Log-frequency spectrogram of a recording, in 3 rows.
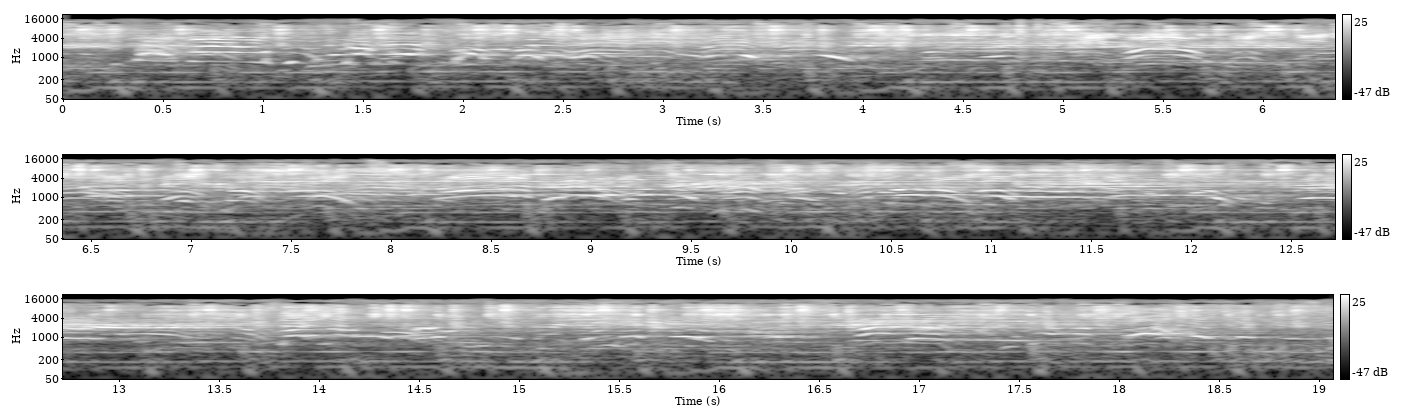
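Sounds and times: children shouting and cheering: 0.0s - 19.0s
music playing: 0.0s - 19.0s.

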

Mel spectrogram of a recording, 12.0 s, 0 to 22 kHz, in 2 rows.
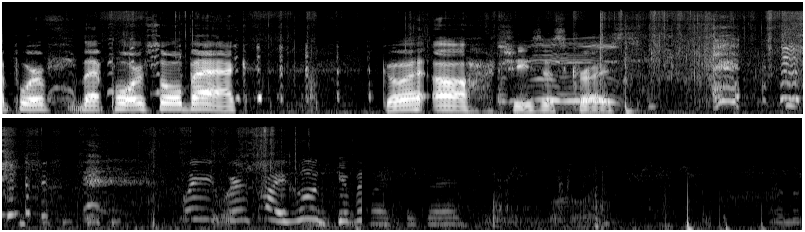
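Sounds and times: voices: 0.0s - 10.6s.

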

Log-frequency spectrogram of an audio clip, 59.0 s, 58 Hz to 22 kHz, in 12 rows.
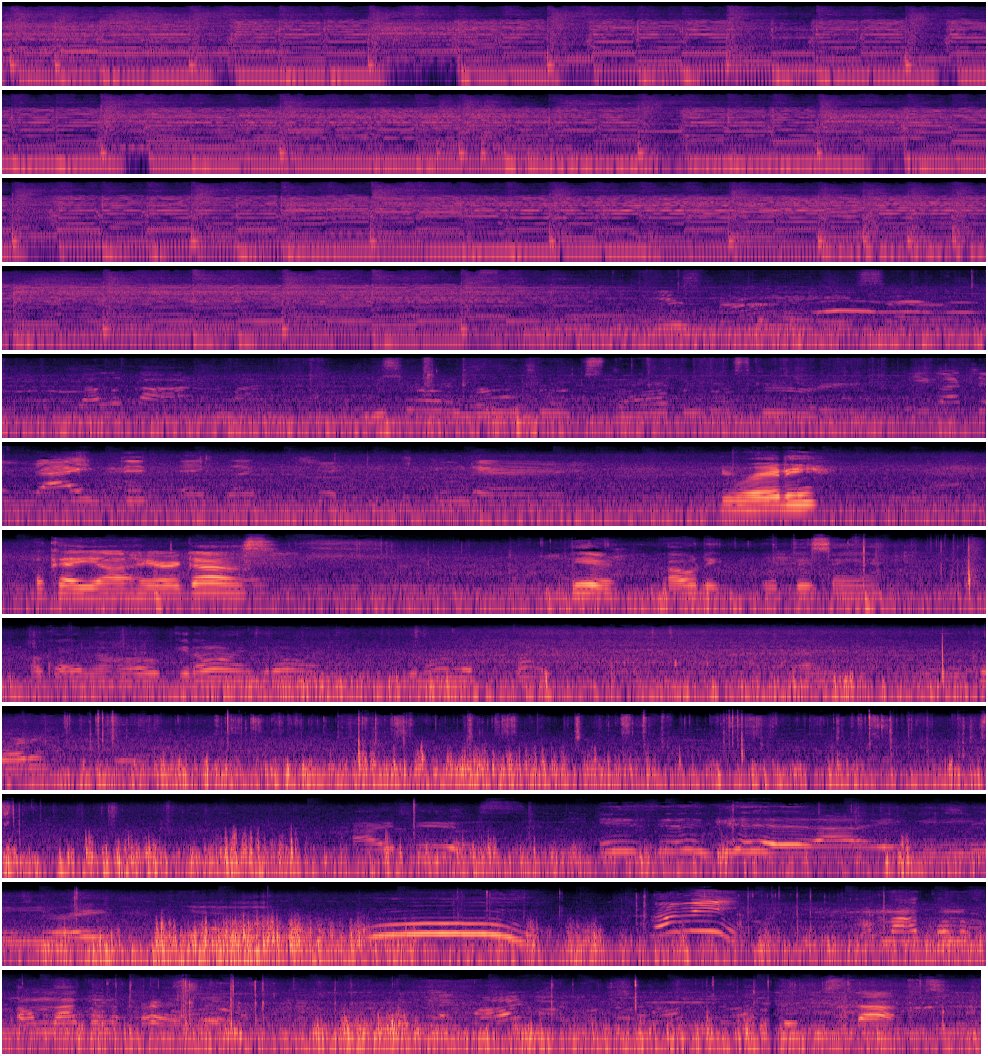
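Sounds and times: music: 0.0s - 19.2s
wind buffeting microphone: 7.0s - 59.0s
unclear voices: 46.0s - 59.0s.

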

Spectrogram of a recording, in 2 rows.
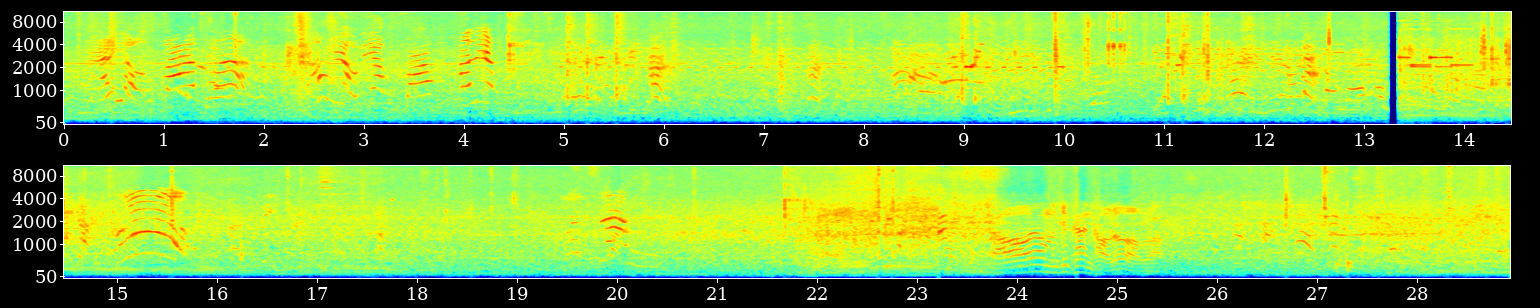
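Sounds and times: young children talking: 0.0s - 18.2s, 19.0s - 21.1s, 21.9s - 28.9s
outdoor street noise: 0.0s - 28.9s
motor scooter passing: 13.8s - 18.0s, 21.7s - 24.6s.

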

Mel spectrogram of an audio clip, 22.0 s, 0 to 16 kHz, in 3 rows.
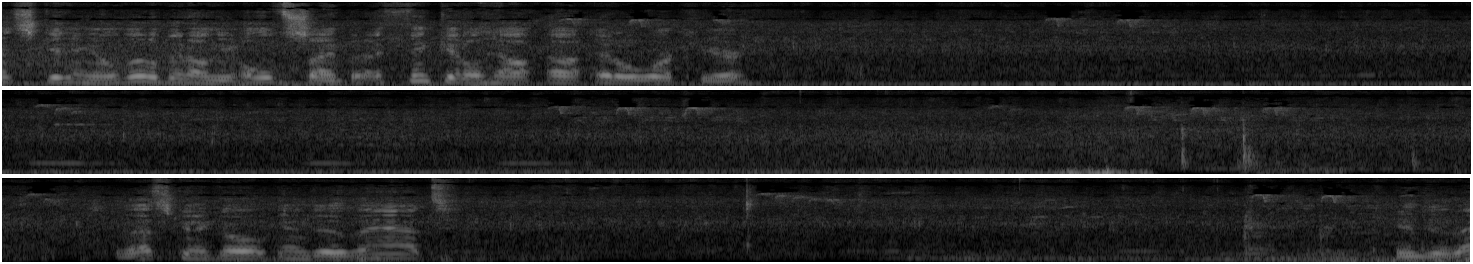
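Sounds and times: faint bird calls: 5.3s - 11.0s, 18.4s - 22.0s.

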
